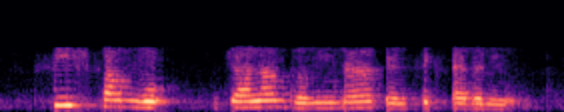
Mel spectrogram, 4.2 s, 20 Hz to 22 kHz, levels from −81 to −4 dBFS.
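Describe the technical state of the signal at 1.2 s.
Speex codec damage, present throughout and so at 1.2 s: at a very low bitrate, likely about 4 kbps, CELP coding leaves the speech hoarse and robotic, band-limited near 200 Hz to 3.4 kHz, nothing above 3.9 kHz.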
